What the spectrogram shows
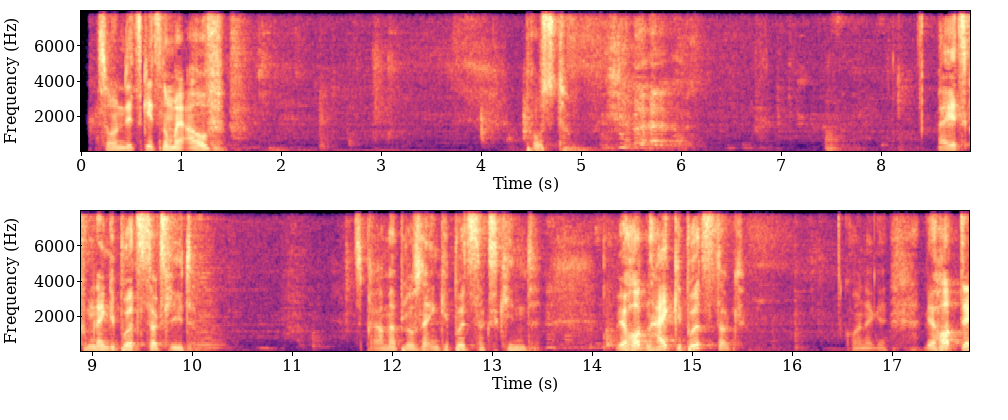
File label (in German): Ansage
